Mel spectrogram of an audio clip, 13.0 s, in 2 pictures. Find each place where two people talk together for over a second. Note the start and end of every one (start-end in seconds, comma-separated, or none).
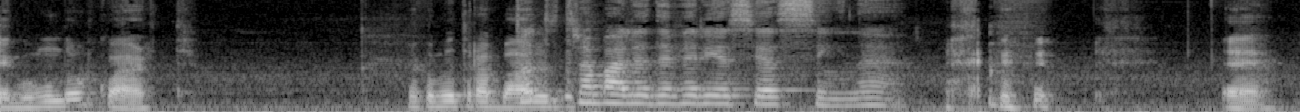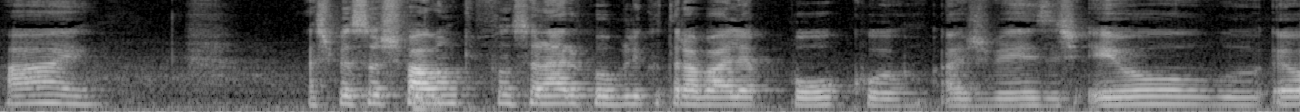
none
